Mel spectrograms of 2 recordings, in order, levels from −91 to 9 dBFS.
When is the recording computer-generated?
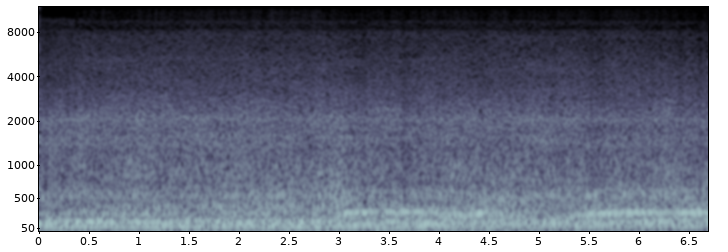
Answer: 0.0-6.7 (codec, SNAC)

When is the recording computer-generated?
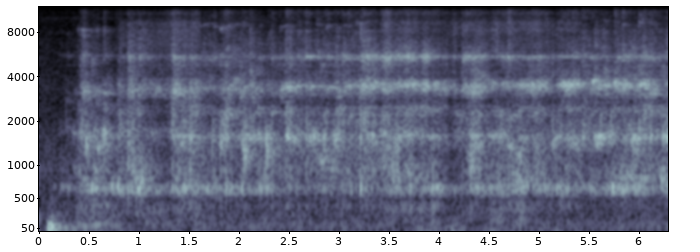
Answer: 0.8-1.6 (codec, SNAC); 3.4-5.4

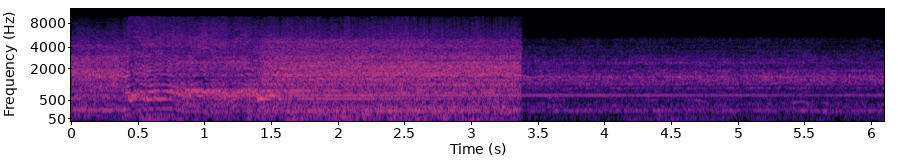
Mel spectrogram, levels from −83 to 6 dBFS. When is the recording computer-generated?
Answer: 0.0-1.4 (codec, SNAC)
